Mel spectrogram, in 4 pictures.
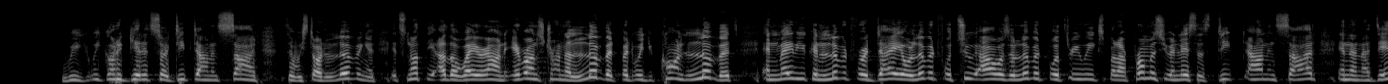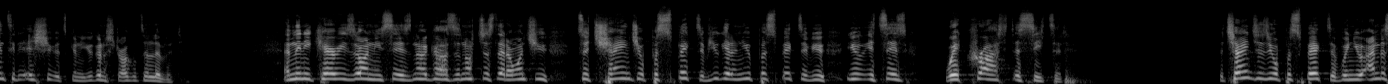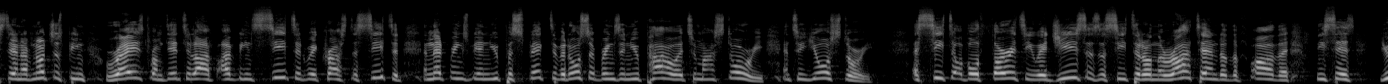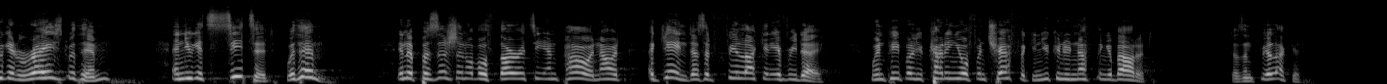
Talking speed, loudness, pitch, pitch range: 235 wpm, -30 LUFS, 240 Hz, 215-260 Hz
